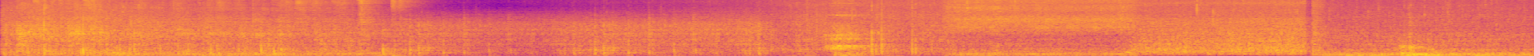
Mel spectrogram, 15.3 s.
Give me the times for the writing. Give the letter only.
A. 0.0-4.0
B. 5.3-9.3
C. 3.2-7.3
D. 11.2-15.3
A.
